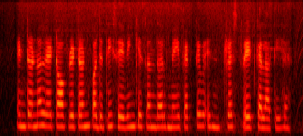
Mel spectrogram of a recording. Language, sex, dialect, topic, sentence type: Hindi, female, Hindustani Malvi Khadi Boli, banking, statement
